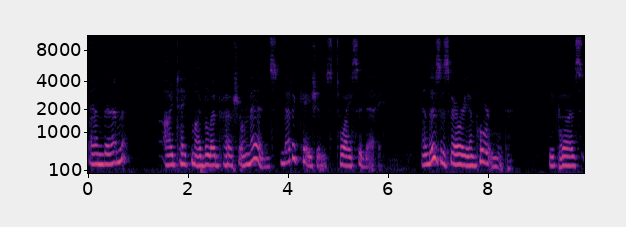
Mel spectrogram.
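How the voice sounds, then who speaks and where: Somewhat breathy and dark, mellow in tone, a woman speaks at a very slow pace with lively intonation. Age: 80s+. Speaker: planner video creator. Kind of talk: tutorial. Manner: halting.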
